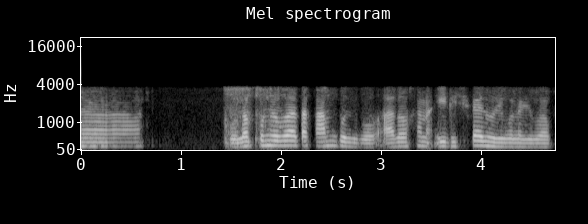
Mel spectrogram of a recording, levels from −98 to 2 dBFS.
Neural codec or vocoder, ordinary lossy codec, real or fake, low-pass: none; none; real; 3.6 kHz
